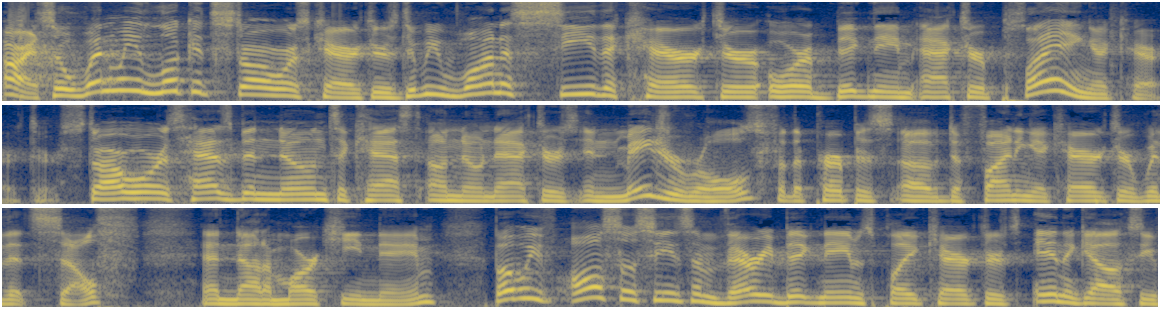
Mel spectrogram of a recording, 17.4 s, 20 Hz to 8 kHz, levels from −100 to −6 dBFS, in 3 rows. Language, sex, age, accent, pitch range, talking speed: English, male, 20-39, American, 130-180 Hz, 220 wpm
